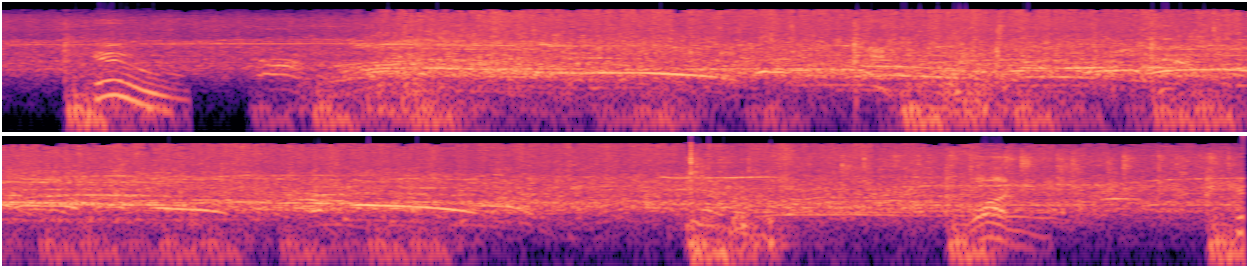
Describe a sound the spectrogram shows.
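A large crowd cheers and whistles in a big arena.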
